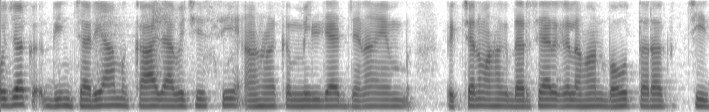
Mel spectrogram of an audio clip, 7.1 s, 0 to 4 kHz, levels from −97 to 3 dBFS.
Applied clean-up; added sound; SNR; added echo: none; none; none; none.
